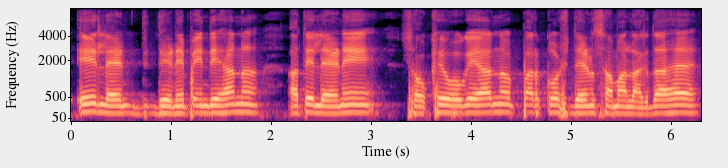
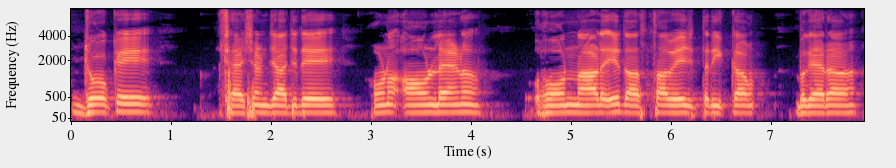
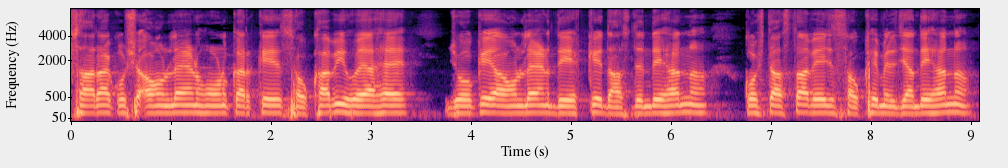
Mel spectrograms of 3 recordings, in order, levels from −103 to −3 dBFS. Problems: background sounds at intervals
